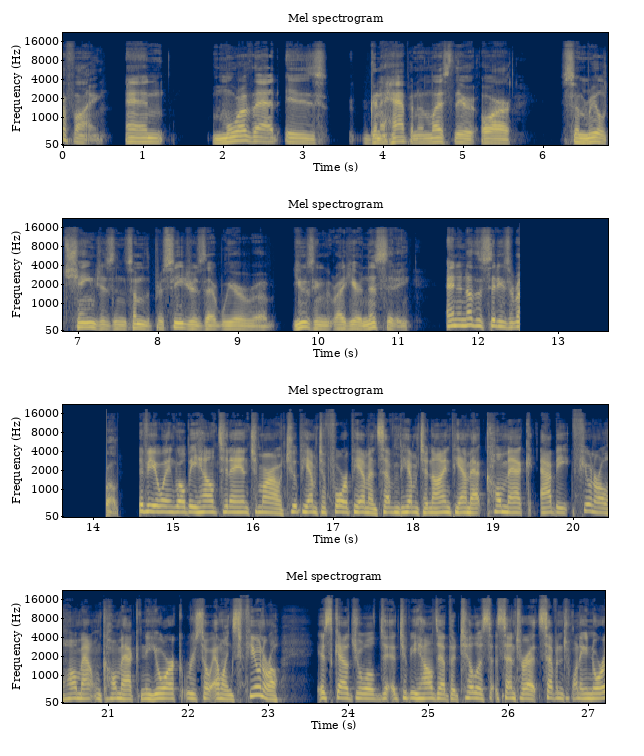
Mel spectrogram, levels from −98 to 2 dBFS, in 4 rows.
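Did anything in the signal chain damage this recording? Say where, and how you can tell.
Yes. An audio dropout to silence runs from 12.51 to 14.16 s, right after "and in other cities". The speech stops mid-flow into silence with no room tone, then resumes, losing about 1.65 s. That points to the input stage, likely a lost device or link.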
